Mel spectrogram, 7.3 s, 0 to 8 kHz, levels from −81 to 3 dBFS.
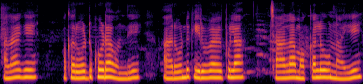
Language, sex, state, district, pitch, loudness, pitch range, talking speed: Telugu, female, Telangana, Hyderabad, 245 Hz, -15 LUFS, 225-255 Hz, 90 wpm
